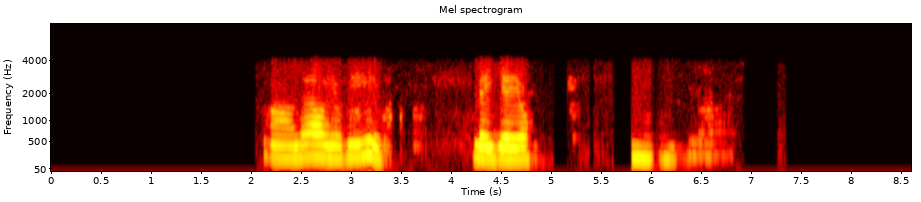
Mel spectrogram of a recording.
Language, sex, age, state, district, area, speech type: Dogri, female, 45-60, Jammu and Kashmir, Reasi, rural, conversation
